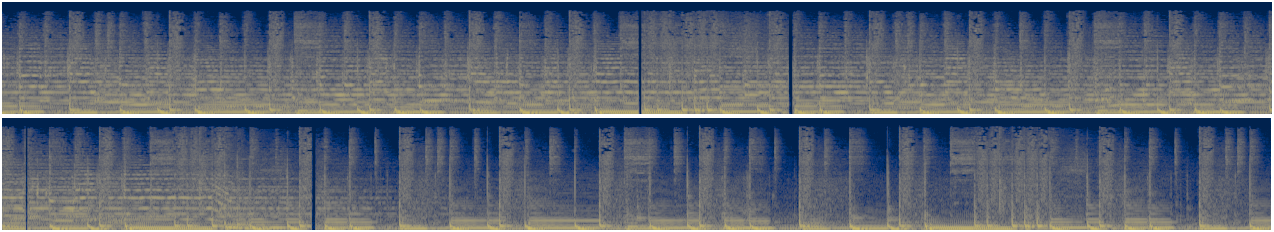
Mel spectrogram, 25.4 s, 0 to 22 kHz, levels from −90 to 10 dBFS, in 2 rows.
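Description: At 6.37, 7.87, 12.94, 15.80 and 23.16 s the sound drops into a block of digital silence, 12 to 46 ms long, most likely where the output buffer went unfilled. The 46 ms gaps fit a 2048-sample buffer. Each cuts out and back with a hard edge, giving short holes and, at 23.16 s, a tick.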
